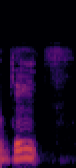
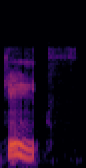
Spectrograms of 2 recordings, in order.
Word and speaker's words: Gates: So, Bill Gates, okay, did COVID, and this is how I know, okay? His name rhymes with hates, okay?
